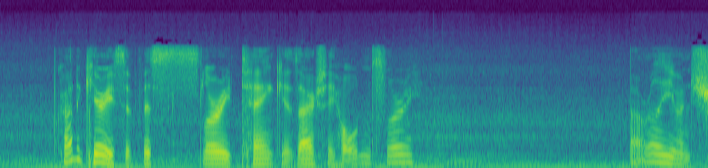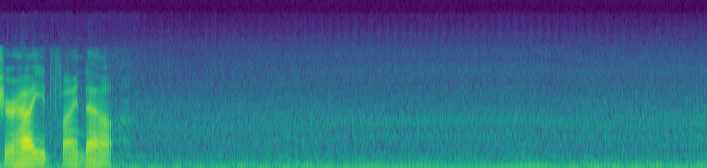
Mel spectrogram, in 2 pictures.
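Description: A tractor engine hums steadily at low idle.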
